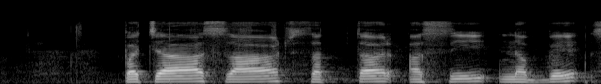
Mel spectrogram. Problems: constant background noise, continuous background conversations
